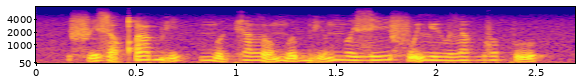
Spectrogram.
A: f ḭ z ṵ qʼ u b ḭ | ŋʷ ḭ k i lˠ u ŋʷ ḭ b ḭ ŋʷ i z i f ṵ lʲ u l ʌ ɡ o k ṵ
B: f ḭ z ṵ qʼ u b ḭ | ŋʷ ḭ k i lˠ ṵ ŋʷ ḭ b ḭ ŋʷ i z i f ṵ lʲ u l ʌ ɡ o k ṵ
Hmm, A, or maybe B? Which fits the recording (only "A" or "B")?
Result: B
